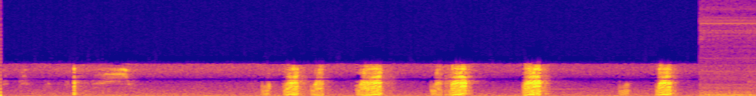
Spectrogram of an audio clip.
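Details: Domestic ducks about six months old at a pond give loud, raspy quacks, singly or in quick pairs, about one a second, quacking to stand their ground against a stalking fox until he leaves; a steady electrical hum runs beneath.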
